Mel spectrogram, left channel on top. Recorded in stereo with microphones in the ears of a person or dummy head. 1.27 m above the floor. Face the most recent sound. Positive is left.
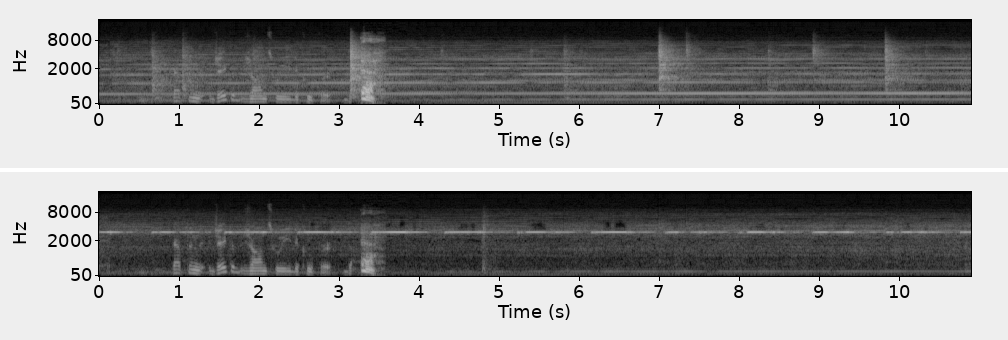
turn(degrees=30)  # may be behind; listen again after turning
